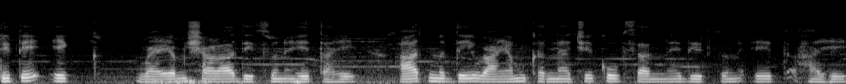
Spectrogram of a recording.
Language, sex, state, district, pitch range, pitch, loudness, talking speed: Marathi, male, Maharashtra, Nagpur, 125-140 Hz, 130 Hz, -18 LUFS, 105 wpm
